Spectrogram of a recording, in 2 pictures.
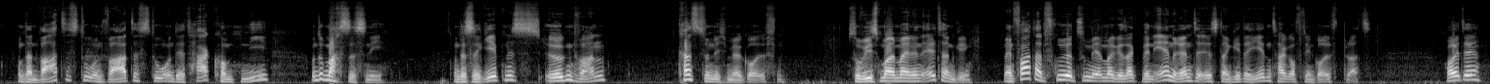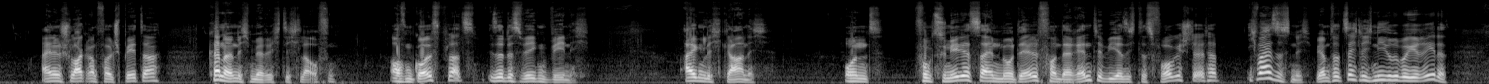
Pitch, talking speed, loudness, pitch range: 130 Hz, 200 wpm, -16 LUFS, 100-165 Hz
